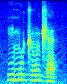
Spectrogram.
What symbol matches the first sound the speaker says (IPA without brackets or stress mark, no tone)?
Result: i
